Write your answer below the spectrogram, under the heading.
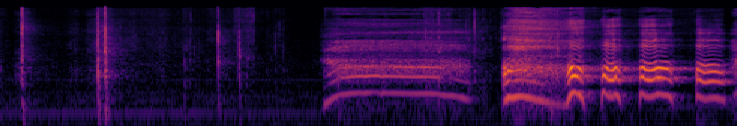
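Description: A few soft clicks and taps of a paper box being opened, then a woman's long wordless "ooh" of delight about two seconds in, followed by a string of short, excited high-pitched cries.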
